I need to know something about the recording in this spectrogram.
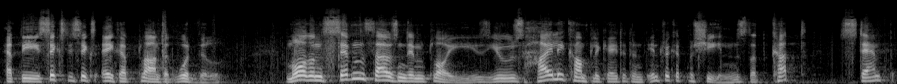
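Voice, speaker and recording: A man reading a scripted sponsor message on 1950s radio, measured, earnest and formal. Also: medium pitch, fairly bright tone. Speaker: sponsor spokesman. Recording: 1950s radio broadcast recording.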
